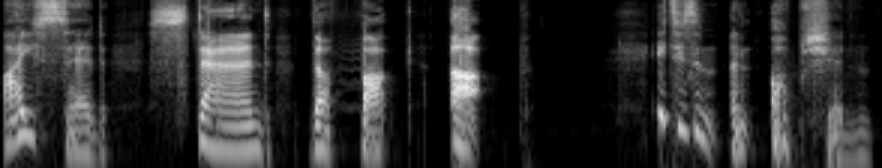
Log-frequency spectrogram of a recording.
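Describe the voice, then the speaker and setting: A slow, gravelly male yandere kidnapper, acted out by a man in an intimate ASMR roleplay. He is possessive and sadistic, taunting his captive with mock sweetness and menace, recorded close and dry. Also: a little high, sing-song, sharp tone, dry recording, exaggerated voice. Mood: furious.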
